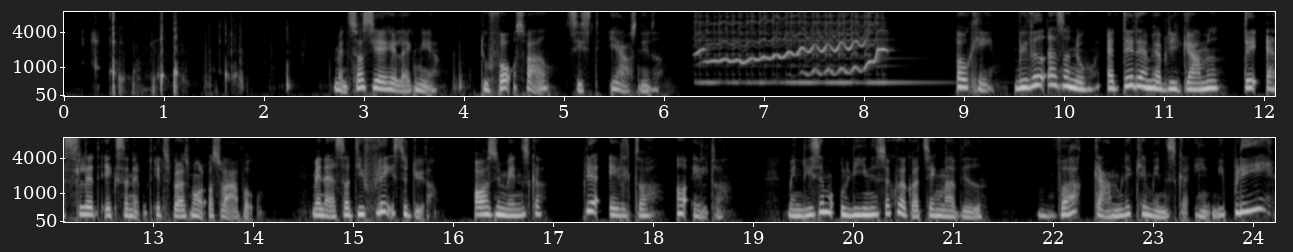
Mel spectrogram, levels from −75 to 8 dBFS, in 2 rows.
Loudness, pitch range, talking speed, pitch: -23 LUFS, 185-255 Hz, 160 wpm, 210 Hz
